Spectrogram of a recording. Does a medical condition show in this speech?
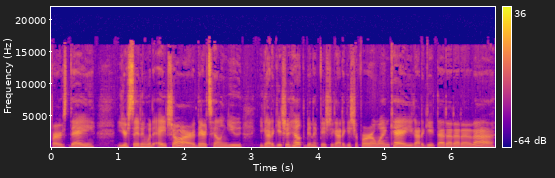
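No.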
